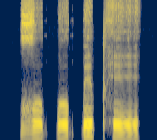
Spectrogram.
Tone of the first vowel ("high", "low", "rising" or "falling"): low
